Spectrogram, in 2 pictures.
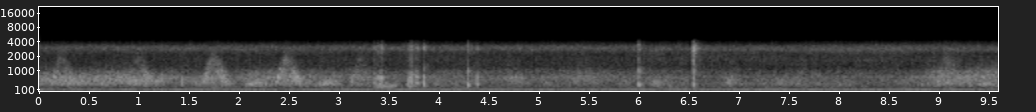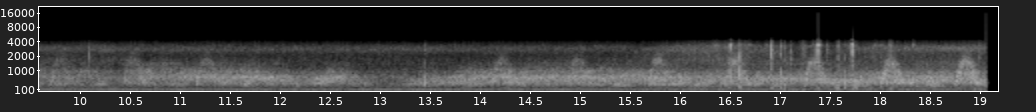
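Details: Fetal Doppler: whooshing, static-filled sounds over a steady electrical hum, with no clear, steady heartbeat rhythm.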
